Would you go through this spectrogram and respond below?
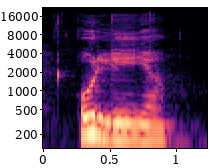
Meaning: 1. vegetable oil, plant oil 2. vegetable cooking oil 3. oil paint 4. lubricant, lubricating grease
- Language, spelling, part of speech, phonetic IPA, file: Ukrainian, олія, noun, [oˈlʲijɐ], Uk-олія.ogg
